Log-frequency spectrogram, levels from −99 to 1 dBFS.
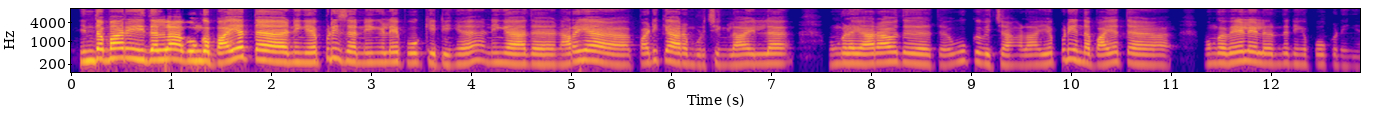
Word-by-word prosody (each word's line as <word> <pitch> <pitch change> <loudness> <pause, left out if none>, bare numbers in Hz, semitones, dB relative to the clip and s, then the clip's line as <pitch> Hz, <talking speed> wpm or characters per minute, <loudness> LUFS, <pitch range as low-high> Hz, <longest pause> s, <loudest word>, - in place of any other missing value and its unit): இந்த 260 +4 +4
மாரி 315 0 +7
இதெல்லாம் 275 0 +6
உங்க 255 0 +4
பயத்தை 285 +4 +6 0.3
நீங்க 230 -1 -5
எப்படி 310 +7 -7
சார் 235 -2 -2
நீங்களே 230 +1 -5
போக்கீட்டீங்க? 215 -2 -8 0.3
நீங்க 230 -1 -7
அதை 210 0 -5 0.2
நெறைய 250 +6 -1 0.5
படிக்க 255 +5 -8
ஆரம்புச்சீங்களா? 200 -1 -8
இல்ல, 210 +1 -9 0.6
உங்களை 220 +1 -5
யாராவது 230 +2 -2 0.2
இது 195 -1 -18 0.2
ஊக்குவிச்சாங்களா? 200 -5 -12 0.2
எப்படி 290 +6 -10
அந்த 220 -3 -6
பயத்தை 220 0 -6 0.7
உங்க 220 +1 -10
வேலையிலருந்து 220 -4 -5
நீங்க 200 -1 -19
போக்குனீங்க? 190 -3 -22
225 Hz, 125 wpm, -17 LUFS, 205-250 Hz, 0.7 s, மாரி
